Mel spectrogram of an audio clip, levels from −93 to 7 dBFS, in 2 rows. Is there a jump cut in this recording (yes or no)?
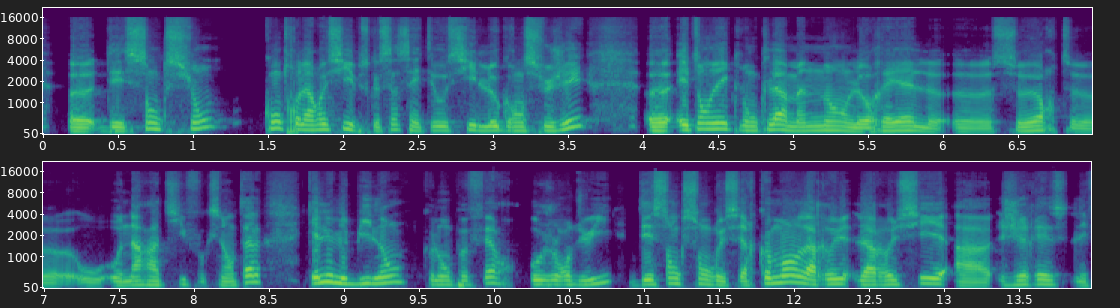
yes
